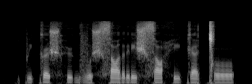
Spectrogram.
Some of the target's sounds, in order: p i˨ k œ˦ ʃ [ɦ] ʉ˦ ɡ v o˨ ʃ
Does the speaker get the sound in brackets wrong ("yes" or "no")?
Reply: yes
